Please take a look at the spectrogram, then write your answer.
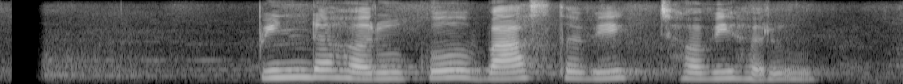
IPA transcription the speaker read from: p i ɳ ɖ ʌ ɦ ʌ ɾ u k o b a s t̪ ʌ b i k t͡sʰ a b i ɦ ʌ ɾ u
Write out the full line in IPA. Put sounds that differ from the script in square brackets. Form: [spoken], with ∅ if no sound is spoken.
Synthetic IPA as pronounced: p i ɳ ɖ ʌ ɦ ʌ ɾ u k o b a s t̪ ʌ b i k t͡sʰ [ʌ] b i ɦ ʌ ɾ u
